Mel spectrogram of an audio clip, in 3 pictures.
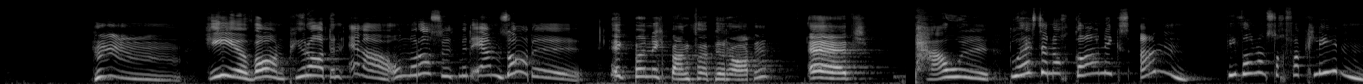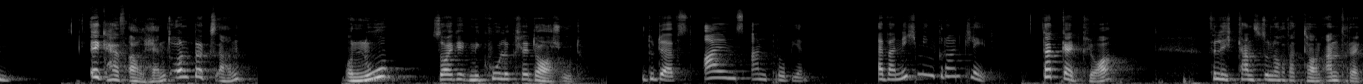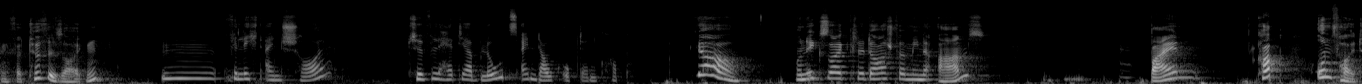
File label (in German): Dialog, niederdeutsch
